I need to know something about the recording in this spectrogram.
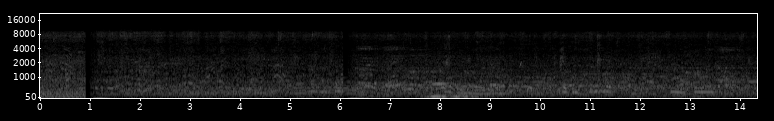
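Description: A crowd chatters outdoors in a busy fair.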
